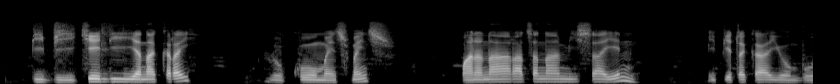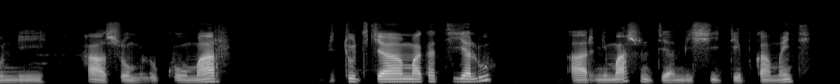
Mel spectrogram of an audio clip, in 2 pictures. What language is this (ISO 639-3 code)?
mlg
